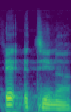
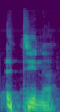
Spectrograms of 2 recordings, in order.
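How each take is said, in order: First: The word begins with a glottal stop and vowel. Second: The word begins with a bare consonant, no vowel. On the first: The speaker calls it right. "إذا أوقفت بدك تقول ائتنا" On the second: The speaker calls it wrong. "قلت اتنا، يعني بلشت ساكنة"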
